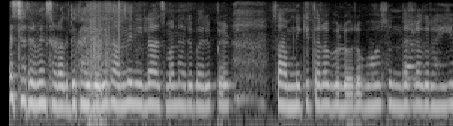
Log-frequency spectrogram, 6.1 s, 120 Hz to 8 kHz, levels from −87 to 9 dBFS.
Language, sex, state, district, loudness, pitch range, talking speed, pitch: Hindi, female, Maharashtra, Nagpur, -19 LUFS, 235-245 Hz, 210 wpm, 240 Hz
